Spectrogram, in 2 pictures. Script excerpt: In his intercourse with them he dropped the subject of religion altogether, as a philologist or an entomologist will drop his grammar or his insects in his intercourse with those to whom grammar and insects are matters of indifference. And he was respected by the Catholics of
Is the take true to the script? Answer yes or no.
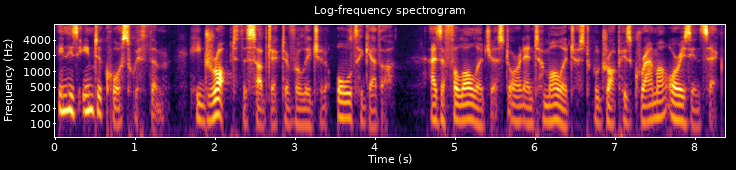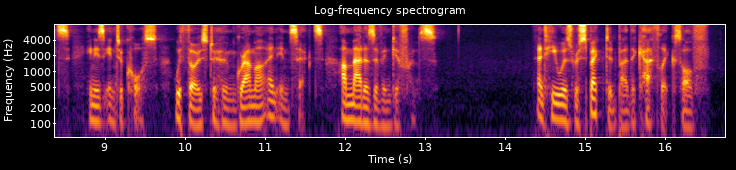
yes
